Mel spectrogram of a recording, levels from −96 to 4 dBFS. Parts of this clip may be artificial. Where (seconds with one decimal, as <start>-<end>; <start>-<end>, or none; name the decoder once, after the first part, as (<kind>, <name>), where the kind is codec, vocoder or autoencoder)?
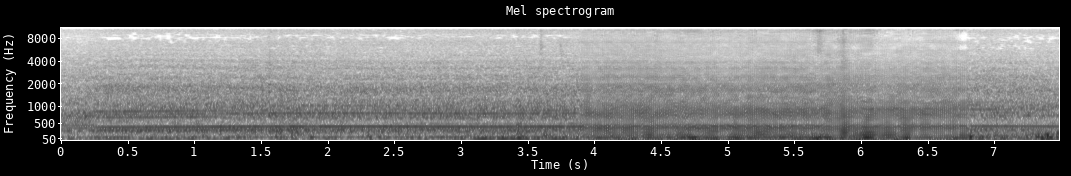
3.9-6.8 (vocoder, Vocos)

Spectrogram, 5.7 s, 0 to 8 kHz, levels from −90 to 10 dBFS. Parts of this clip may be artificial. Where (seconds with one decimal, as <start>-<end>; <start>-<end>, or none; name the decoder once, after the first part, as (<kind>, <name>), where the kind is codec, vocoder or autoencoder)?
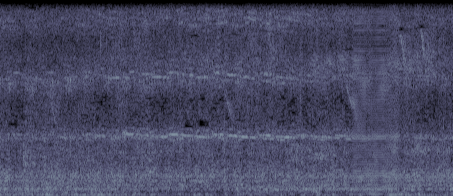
4.4-5.0 (vocoder, Vocos)

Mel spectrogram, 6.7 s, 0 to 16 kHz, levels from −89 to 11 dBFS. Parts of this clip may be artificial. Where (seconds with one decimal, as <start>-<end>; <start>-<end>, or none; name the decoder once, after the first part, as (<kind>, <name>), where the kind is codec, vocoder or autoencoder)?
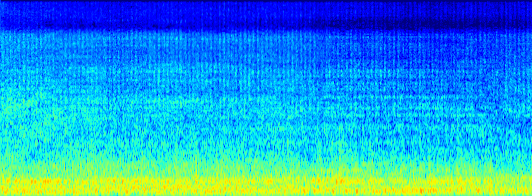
0.6-1.3 (vocoder, Vocos); 1.8-4.1

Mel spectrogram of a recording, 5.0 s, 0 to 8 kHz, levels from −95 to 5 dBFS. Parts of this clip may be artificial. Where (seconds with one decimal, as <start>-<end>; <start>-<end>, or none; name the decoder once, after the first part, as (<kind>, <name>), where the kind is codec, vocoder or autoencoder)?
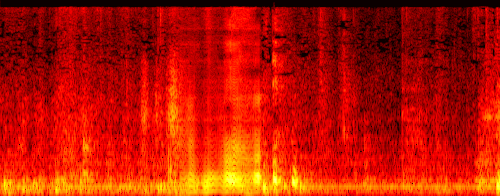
1.8-2.6 (vocoder, Vocos)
